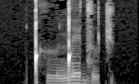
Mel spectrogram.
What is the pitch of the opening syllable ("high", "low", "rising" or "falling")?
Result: low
